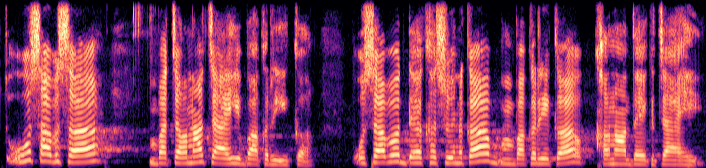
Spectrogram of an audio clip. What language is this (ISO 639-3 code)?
mai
